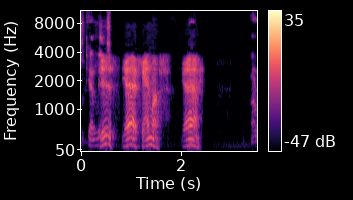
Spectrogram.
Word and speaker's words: Canlis: So pronouncing it right, is it Canlis or Canlis? It is, yeah, Canlis.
